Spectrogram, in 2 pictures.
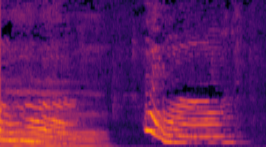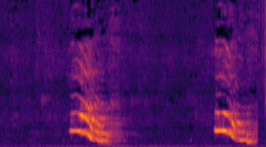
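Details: Puppy whimpering while playing with children, four drawn-out whining cries with falling pitch, the first long and wavering, the others shorter, each separated by a second or more of quiet.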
